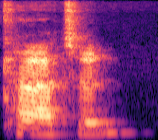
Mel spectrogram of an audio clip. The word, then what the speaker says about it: Kirton: but Samantha Curtin, Kirton, but pronounced Curtin, has the nickname Beef.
